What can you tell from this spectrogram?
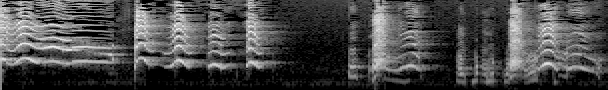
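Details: A frightened dog scared of chickens gives loud, high, wavering yelps and squeals, a long drawn cry followed by several short arched yelps, then a pause and more broken squeaky cries.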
